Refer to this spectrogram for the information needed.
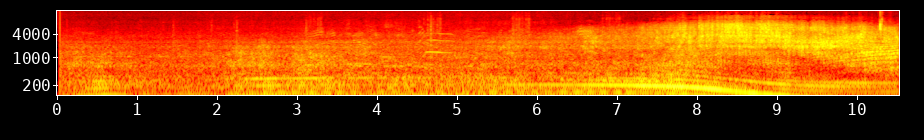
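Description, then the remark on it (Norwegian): An old British Spitfire military propeller fighter's engine drones steadily, then roars loudly as it passes overhead, its pitch dropping sharply as it flies away. “Du traff på Spitfire.”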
